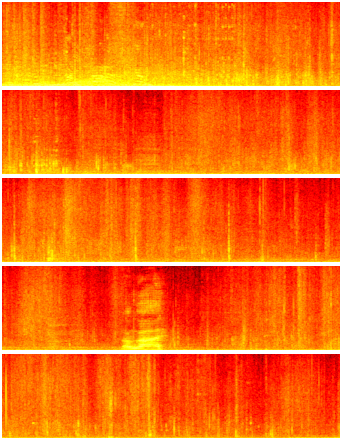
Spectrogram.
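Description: Torches crackle and roar.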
